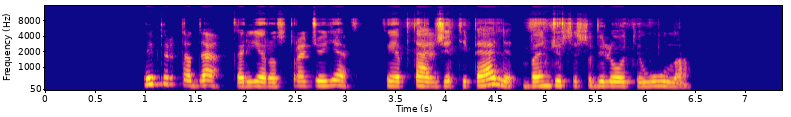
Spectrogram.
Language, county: Lithuanian, Klaipėda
